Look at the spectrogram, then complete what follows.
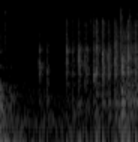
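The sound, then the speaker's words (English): Rapid clattering of keys on a computer keyboard, a quick burst of fairly quiet keystrokes after a brief pause, with no one talking. “I'm gonna be typing that around.”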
